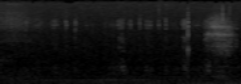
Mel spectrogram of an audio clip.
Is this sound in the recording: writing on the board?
yes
